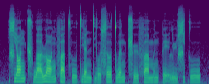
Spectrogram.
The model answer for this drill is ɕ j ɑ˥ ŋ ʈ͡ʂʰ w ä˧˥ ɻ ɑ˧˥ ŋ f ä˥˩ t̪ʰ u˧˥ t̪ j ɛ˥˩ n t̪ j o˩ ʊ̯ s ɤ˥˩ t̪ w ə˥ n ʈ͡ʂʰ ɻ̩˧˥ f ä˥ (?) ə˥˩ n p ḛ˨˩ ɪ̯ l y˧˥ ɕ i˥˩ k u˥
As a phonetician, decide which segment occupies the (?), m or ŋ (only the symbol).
m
